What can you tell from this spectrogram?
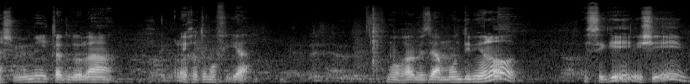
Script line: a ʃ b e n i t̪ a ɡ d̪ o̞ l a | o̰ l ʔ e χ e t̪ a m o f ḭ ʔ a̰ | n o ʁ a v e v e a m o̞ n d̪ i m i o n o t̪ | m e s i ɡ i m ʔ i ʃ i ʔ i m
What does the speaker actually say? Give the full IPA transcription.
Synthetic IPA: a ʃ m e m i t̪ a ɡ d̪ o̞ l a | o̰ l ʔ e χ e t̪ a m o f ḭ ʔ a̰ | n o ʁ a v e z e a m o̞ n d̪ i m j o n o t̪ | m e s i ɡ i m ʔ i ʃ i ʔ i m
